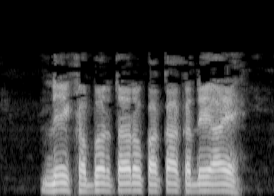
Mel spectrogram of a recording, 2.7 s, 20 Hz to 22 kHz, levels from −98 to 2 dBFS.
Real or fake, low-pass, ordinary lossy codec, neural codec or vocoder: real; 7.2 kHz; MP3, 32 kbps; none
